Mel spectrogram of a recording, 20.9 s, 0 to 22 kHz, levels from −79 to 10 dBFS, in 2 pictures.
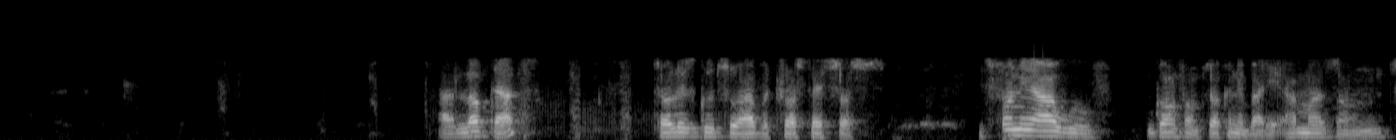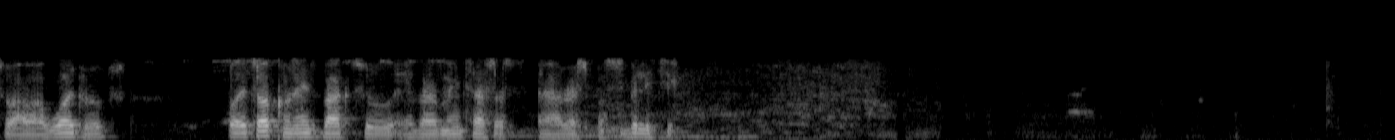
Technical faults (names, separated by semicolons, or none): GSM full-rate codec; lost GSM frames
